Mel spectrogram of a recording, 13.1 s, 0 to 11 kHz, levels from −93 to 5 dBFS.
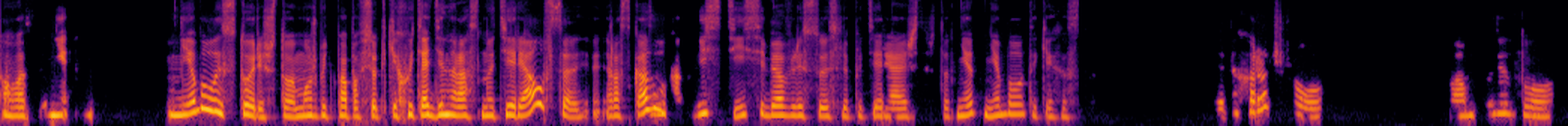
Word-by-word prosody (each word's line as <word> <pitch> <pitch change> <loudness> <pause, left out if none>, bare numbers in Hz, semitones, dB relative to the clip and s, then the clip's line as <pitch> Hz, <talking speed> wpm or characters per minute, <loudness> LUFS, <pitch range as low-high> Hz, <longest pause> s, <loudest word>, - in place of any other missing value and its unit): А - - +2
у - - +1
вас 185 0 +2 0.2
не 200 0 +4 0.8
не 210 +5 +5
было 315 -4 +7
историй, 210 -7 +3
что, 175 +2 -1
может 195 +2 +1
быть, 185 -5 -3
папа 185 -2 +2
всё-таки 185 +3 -2
хоть 215 0 0
1 205 +1 +6
раз, 195 -2 +2
но 195 -1 0
терялся? 205 - +2
Рассказывал, 230 - +1
как - - -6
вести 210 -3 -2
себя 205 -1 0
в 195 - -4
лесу, 190 -2 -3
если 180 0 -4
потеряешься? 170 -1 -5
Что 175 - -14
т - - -22
нет, 220 +5 -1
не 195 -1 -2
было 225 +1 -2
таких 175 -4 -12
ист 170 0 -13 1.1
Это - - -8
хорошо. 235 - -3 1.1
Вам 185 +2 -4
повезло. 205 -7 -5
195 Hz, 165 wpm, -21 LUFS, 180-220 Hz, 1.1 s, было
